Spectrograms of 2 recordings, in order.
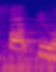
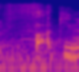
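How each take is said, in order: First: High, sharp mock yell of the boss; retold curse. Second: Whispered, softer retort; retold curse under breath. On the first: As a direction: fling it back at her, pitched way up. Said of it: "She was like". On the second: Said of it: "I was like".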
